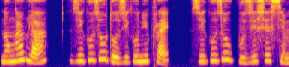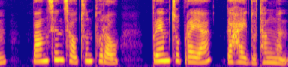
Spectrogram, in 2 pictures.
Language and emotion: Bodo, neutral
